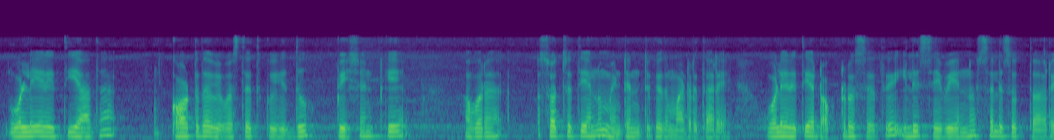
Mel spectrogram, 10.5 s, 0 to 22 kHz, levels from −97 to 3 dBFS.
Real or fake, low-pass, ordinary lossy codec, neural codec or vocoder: real; 7.2 kHz; none; none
